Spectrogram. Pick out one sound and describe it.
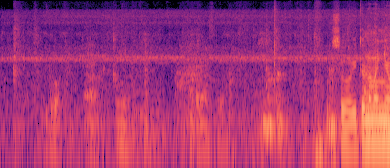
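Pigs grunt softly.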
